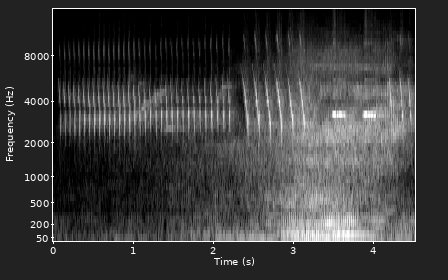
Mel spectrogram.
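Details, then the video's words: AF canary singing in ngerol rolling style: an even buzzy trill for two seconds, then quick downslurred chips partly masked by a rising broad rumble of noise. "KENARI AF GACOR, NGEROL VOLUME KERAS"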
